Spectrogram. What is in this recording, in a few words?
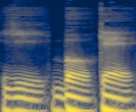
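"yiboke", concatenated syllables; Affixing experiment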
